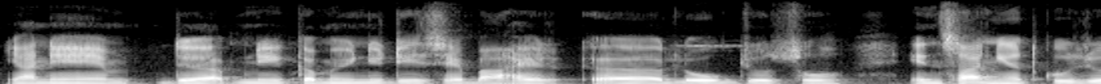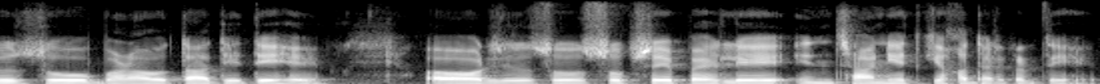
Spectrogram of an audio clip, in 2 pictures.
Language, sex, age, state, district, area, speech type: Urdu, male, 30-45, Telangana, Hyderabad, urban, spontaneous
